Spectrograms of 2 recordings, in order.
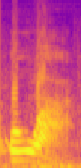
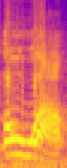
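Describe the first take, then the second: First: The word is said softly and without force. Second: The word is shouted loudly and forcefully. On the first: The driver does not notice the request to stop. The speaker calls it wrong. "If you say, Owa, they won't even hear you" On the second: The driver hears and stops at the bus stop. The speaker calls it right. "If you don't say it loud, forget it"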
